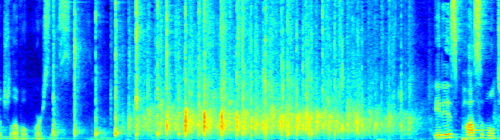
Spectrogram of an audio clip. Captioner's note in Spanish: Aplausos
